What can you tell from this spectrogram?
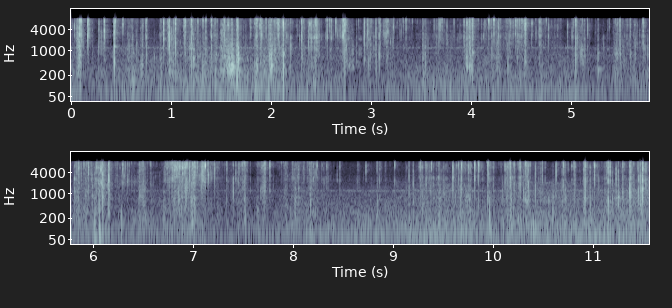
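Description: Clear plastic packaging crinkling as hands pull it open off a toy's ice-cream-cone container, with dense, irregular crackles throughout.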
